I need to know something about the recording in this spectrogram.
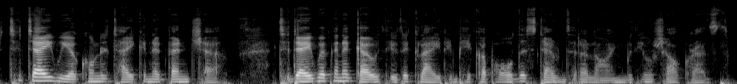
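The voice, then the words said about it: Guided meditation narrator voice. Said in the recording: “I do a really good impersonation of a guided meditation”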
